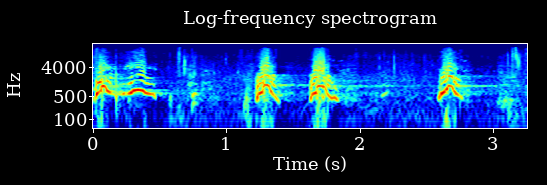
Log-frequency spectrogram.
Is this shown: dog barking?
yes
